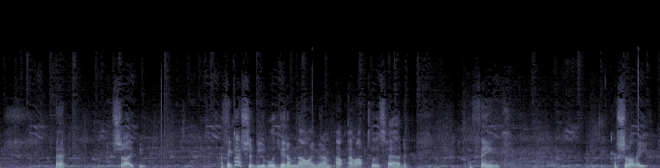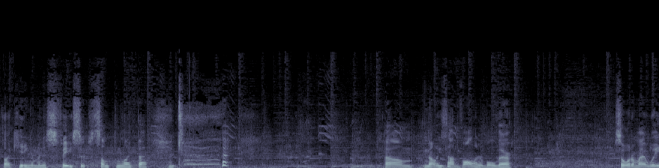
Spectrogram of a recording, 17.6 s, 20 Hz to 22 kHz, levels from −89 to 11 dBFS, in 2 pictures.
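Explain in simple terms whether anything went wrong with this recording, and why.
Four sharp ticks cut through the sound at 2.15, 4.16, 8.51 and 11.33 seconds, the one at 8.51 noticeably louder than the rest. Each is a bit error spike: somewhere in storage or a digital connection, one bit of the stored numbers flipped, so a sample or a few in a row suddenly jumped to a wrong value and then snapped back. That instant jolt is heard as a click that has nothing to do with the sound itself.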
